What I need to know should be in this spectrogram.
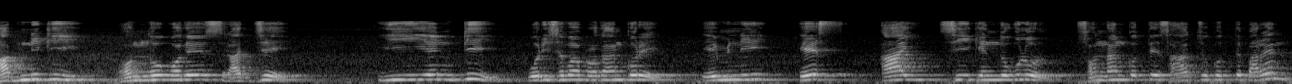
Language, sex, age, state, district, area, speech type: Bengali, male, 60+, West Bengal, Paschim Medinipur, rural, read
